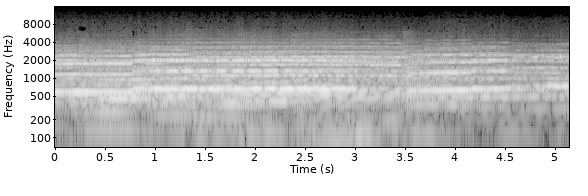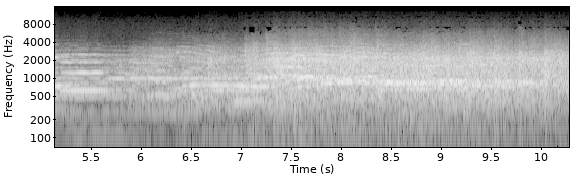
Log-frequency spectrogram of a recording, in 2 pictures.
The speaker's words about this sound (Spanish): Fue don Bosco a visitar el colegio y habló a toda una multitud que aplaudía.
